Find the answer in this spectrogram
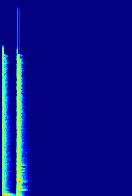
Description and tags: Reinforcing Membrane Clicks
UI sound effect. On an ongoing basis more will be added here
And I'll batch upload here every so often.
Clicks, Reinforcing, Membrane, Third-Octave, UI, SFX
